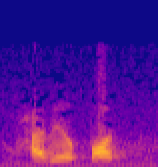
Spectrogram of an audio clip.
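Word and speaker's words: حبطت: پس این طور تلفظ میکنیم، حبیطات اول با تا و بعد با ت، حبیطات.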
